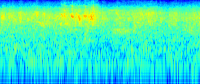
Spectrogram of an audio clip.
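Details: Yellow weavers at a tree packed with over a hundred nests in Mombasa, Kenya, during a busy early morning; dense high chirping from the colony, with a brief cluster of sharper short notes in the middle.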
